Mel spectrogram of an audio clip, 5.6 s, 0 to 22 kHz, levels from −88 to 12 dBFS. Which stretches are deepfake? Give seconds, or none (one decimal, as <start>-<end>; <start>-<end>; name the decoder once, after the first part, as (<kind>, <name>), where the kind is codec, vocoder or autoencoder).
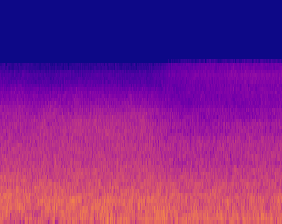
0.0-5.6 (autoencoder, DAC-VAE)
